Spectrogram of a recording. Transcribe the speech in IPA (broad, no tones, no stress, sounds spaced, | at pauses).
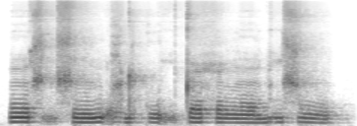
ũ ɕ ḭ ɕ ĩ m ḭ ʁ ɖ ʏ k w ḭ t ɛ h ɛ ŋ õ b i ɕ u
